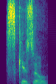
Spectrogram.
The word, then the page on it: schizo: Indian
